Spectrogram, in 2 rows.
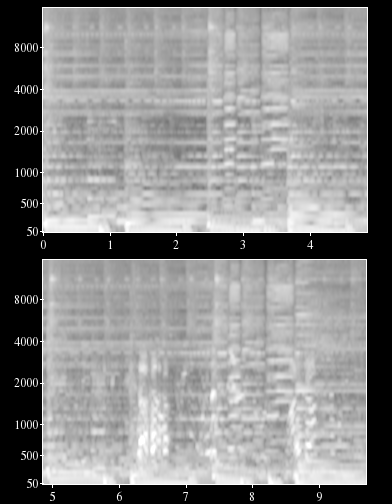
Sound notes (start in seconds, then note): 6.2 laughs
